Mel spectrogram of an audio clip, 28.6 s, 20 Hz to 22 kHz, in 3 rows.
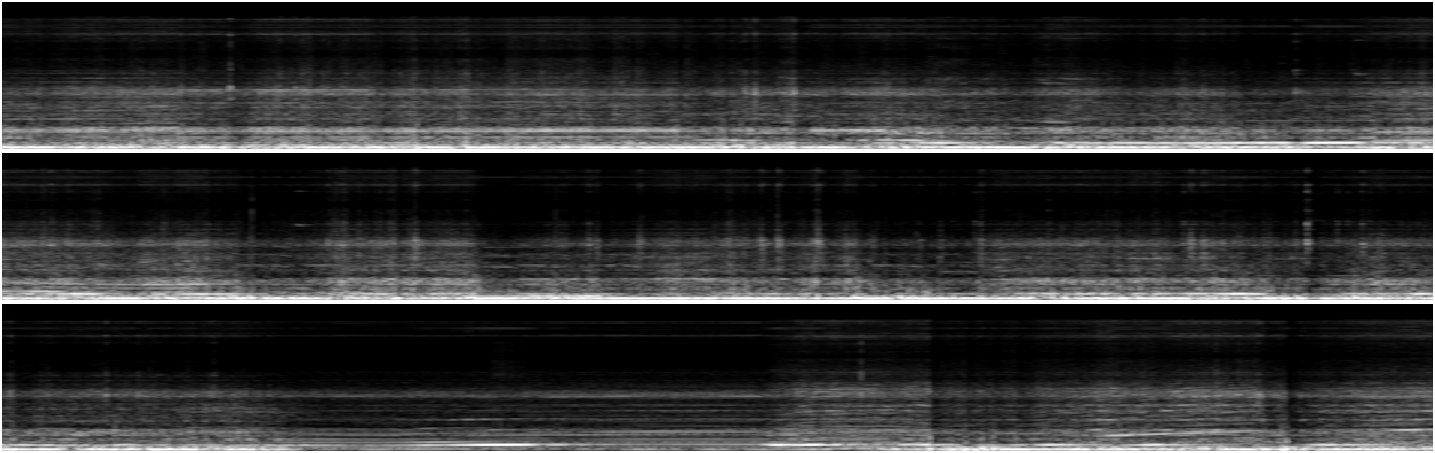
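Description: Mazda MX-5 race car's engine heard from inside the cockpit at racing speed, revving hard and climbing in pitch through the gears. About three-quarters of the way through it drops away for a few seconds, with one short burst of revs in the middle, then picks up and climbs again.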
